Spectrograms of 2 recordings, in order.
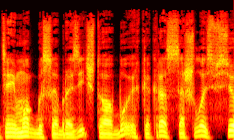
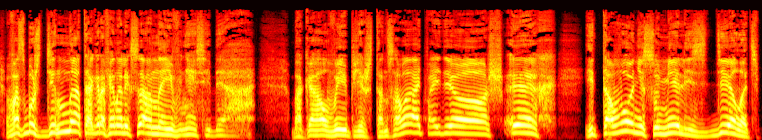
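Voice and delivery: higher, louder sneering man; mocking Rakitin; 9 semitones higher, 6 dB louder than usual. A narrator's reading. Rakitin taunts Grushenka, sneering and loud. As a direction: tease her with contempt.

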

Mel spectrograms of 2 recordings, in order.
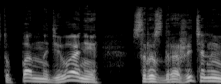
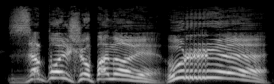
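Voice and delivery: high, loud cheer with a long hurrah; shouted toast; 12 semitones higher, 7 dB louder, much slower than usual. A narrator's reading. Mitya raises his glass to Poland, shouting jubilantly. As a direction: yell it out in triumph. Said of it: "прокричал Митя".

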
